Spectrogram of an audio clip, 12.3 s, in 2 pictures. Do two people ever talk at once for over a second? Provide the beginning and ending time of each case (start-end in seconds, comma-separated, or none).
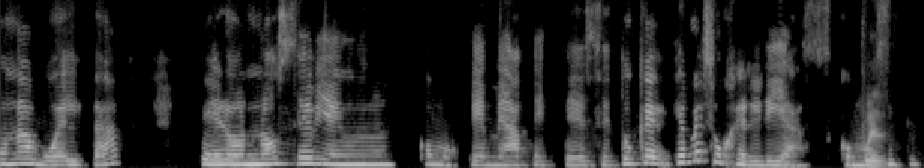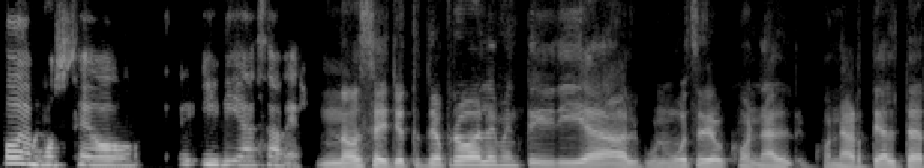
none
